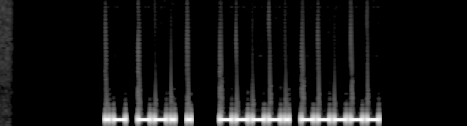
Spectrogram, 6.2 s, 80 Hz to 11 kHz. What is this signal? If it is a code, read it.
Morse code, heard as a keyed tone, about 22 wpm, 700 Hz. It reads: AGE 90
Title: Practice QSO - Exchange 3 - More Info - 22wpm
